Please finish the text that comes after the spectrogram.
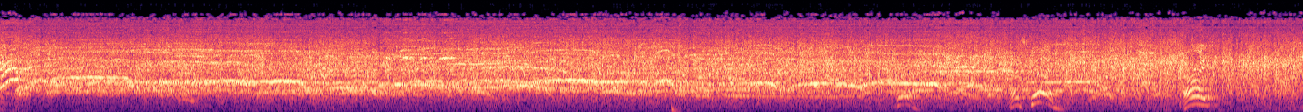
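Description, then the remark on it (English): Sustained audience applause with scattered whoops and cheers at the Ed Sullivan Theater, a dense steady wash of clapping that stays loud for the whole stretch, with occasional rising yells breaking through near the end. “the leaves are off the trees, and I just, you know, I just needed a little applause.”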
